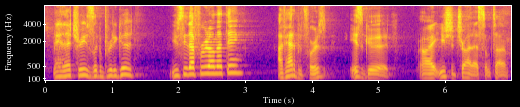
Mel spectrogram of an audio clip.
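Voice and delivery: very soft, offhand mock tempter; sly coaxing. Pretend God tempting Eve with the fruit, softly coaxing. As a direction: casually nudge someone toward mischief, hushed.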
